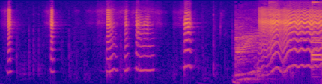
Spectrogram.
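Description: A glove-puppet dog's squeaker voice making several short, high squeaks in reply. About three seconds in, music with wavering tones starts.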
